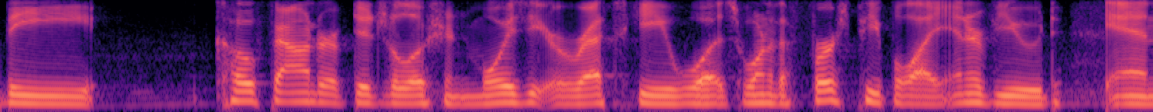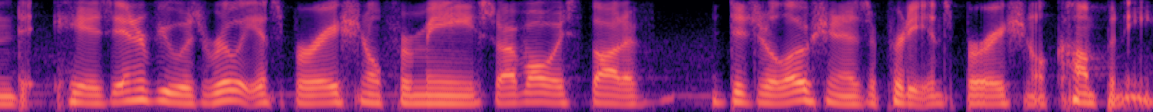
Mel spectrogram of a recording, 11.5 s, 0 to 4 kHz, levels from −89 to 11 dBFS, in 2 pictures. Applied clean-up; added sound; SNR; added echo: none; none; none; none.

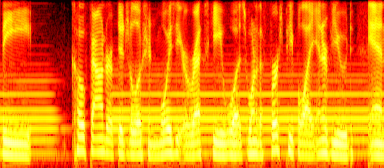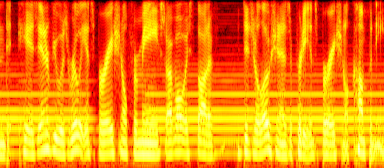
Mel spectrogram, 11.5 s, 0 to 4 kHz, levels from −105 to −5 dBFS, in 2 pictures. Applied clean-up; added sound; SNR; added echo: none; Wind instrument, woodwind instrument; 10 dB; none.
